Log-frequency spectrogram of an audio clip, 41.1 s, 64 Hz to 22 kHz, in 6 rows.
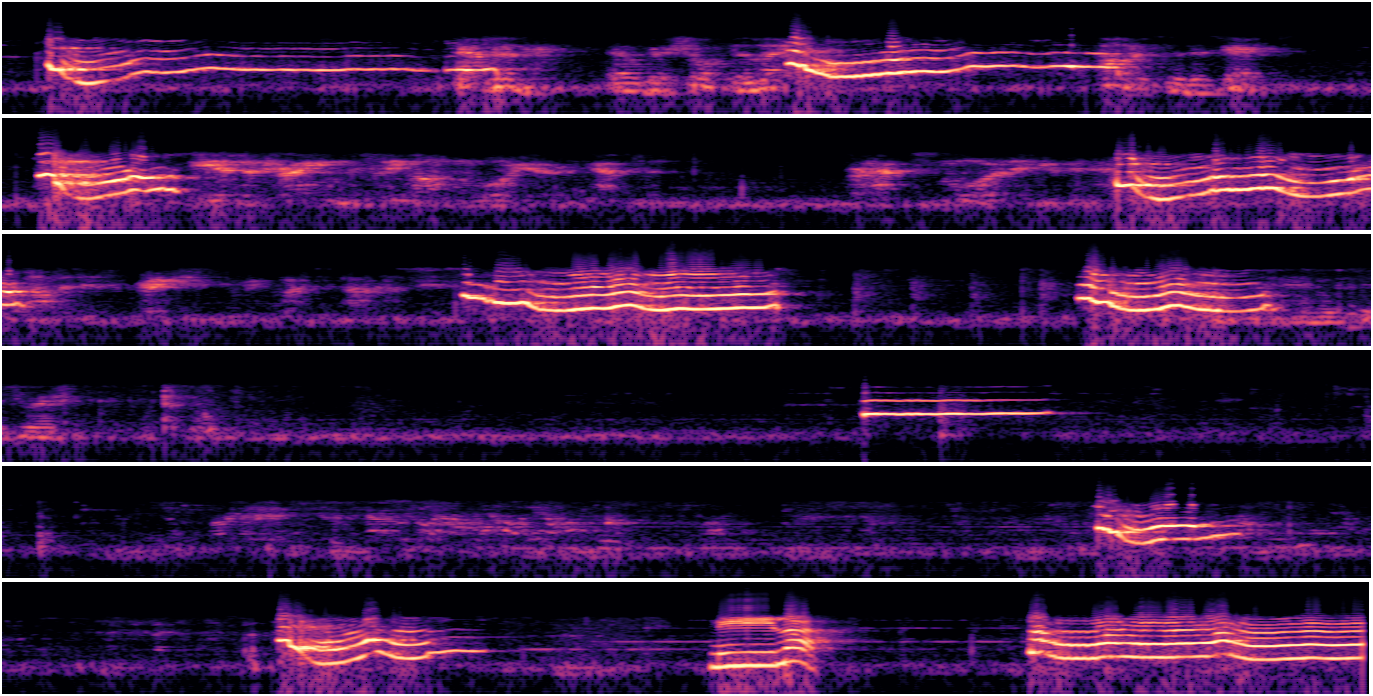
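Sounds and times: dog whining howl-like: 0:00.2 - 0:02.5, 0:04.0 - 0:05.7, 0:07.1 - 0:07.8, 0:12.4 - 0:13.9, 0:16.0 - 0:17.7, 0:19.1 - 0:20.1, 0:24.8 - 0:26.0, 0:32.9 - 0:33.7, 0:35.6 - 0:36.8, 0:39.4 - 0:41.0.

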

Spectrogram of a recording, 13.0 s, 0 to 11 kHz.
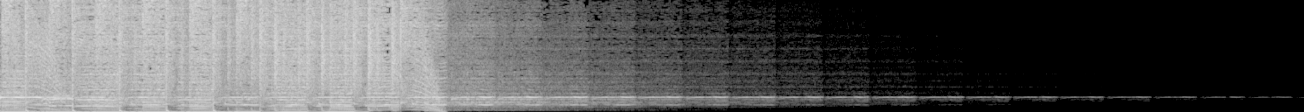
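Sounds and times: electronic dance music: 0:00.0 - 0:08.6.

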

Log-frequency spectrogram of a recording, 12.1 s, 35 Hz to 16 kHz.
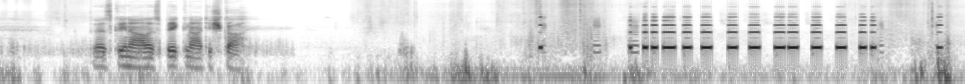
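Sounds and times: metal detector beeping: 0:06.6 - 0:12.0.

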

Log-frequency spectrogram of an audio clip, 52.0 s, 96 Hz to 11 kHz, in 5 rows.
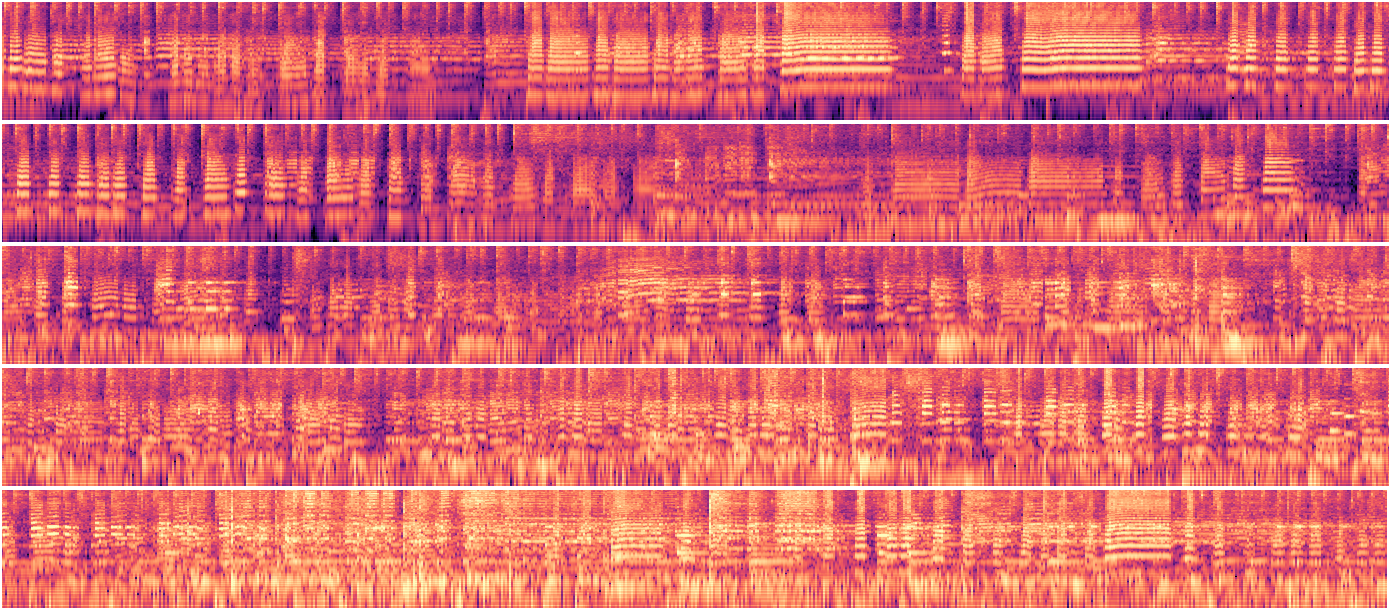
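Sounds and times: big band playing samba-jazz: 0:00.0 - 0:52.0.

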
